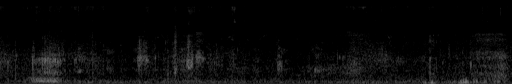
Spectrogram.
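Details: Dogue de Bordeaux puppies from champion lines, born January 31, 2017, outdoors: short scattered yelps and low grunts come in brief bursts over rustling and outdoor background noise.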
